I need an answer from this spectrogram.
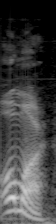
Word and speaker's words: Omer: He said the pronunciation is Omar, but it's written as Omer.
